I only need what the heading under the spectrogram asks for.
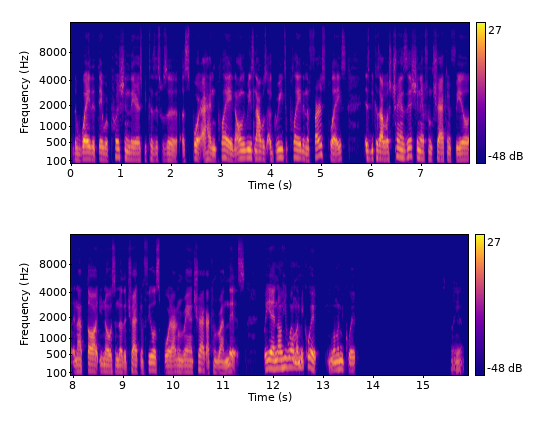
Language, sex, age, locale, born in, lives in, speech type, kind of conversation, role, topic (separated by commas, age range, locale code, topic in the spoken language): English, female, 30-34, en-US, United States, United States, conversation, unstructured, none, Who is a mentor who shaped your career, and how did they help you?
